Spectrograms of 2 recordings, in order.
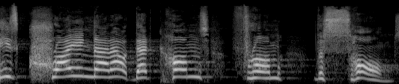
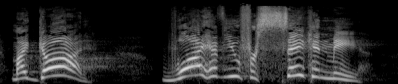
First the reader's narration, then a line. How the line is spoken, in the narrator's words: Jesus cried out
